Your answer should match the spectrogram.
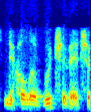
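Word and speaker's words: Nikola Vučević: His name is pronounced Nikola Vucevic, apparently.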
